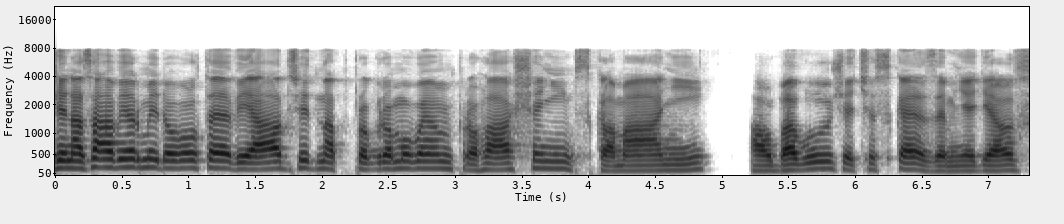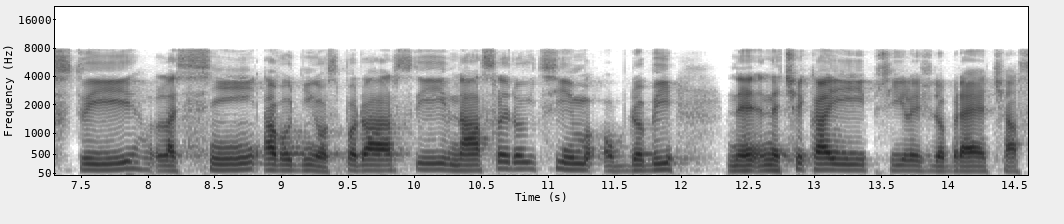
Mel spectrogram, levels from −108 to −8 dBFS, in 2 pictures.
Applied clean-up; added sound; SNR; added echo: neural mask model Resemble Enhance denoiser.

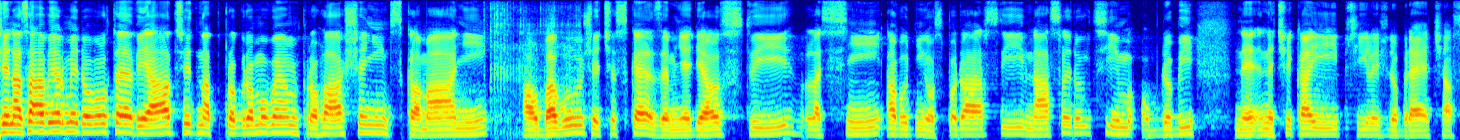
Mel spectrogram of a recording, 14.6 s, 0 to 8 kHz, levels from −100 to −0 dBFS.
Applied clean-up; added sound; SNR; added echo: neural mask model RNNoise.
